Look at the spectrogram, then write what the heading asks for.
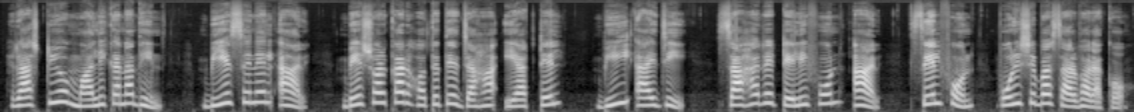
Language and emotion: Santali, neutral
